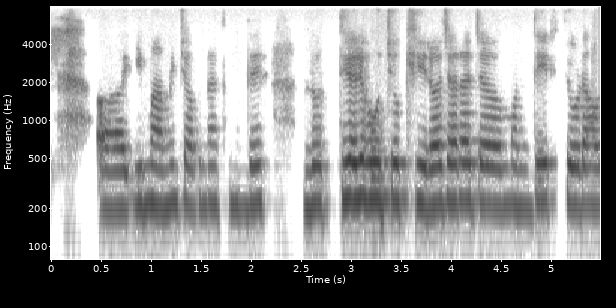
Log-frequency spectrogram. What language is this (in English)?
Odia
